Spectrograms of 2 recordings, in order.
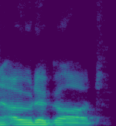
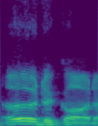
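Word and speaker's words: Ødegaard: martin odergaard martin erdogard i believe you pronounce it actually but you know me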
